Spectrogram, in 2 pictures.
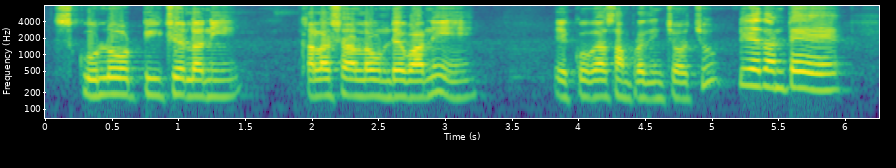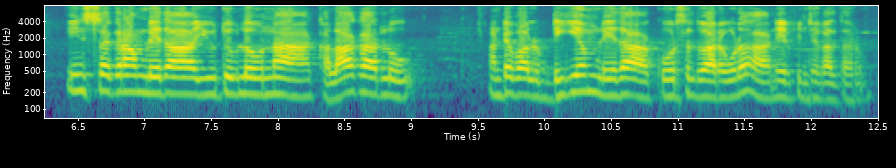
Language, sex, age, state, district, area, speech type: Telugu, male, 45-60, Telangana, Ranga Reddy, urban, spontaneous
